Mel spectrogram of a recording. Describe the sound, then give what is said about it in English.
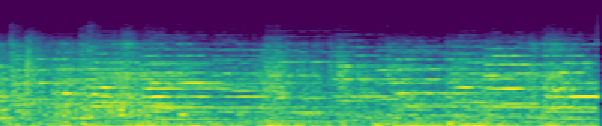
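Church bells in change ringing, several bells struck in a steady, evenly paced sequence, their bright metallic tones overlapping and sustaining into a continuous ringing wash at moderate loudness. “That's the meaning of change bell ringing. And to round out the conversation, that sounds something like this.”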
